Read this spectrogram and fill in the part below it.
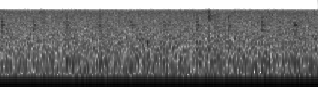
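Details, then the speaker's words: Homemade tin-can Stirling engine on a methylated spirit burner, slow runner with wobbly handmade wooden flywheel and pulley: faint regular light tick each turn under quiet running; slight ticking, cause not confirmed. "there's a slight noise to it slight ticking I don't know if you can hear it but it seems to run quite sweetly"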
